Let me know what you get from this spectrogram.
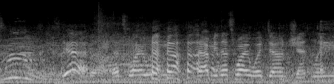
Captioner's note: laughing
